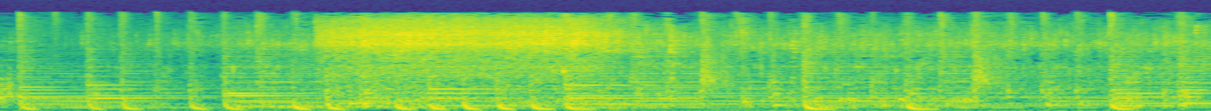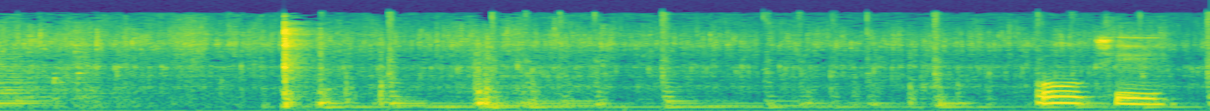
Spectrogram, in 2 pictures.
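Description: A pot of vegetable stew simmering at the boil, with many small bubbling pops and a sizzle. A hiss rises about a second and a half in and fades by about three seconds.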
